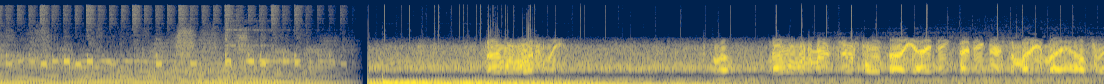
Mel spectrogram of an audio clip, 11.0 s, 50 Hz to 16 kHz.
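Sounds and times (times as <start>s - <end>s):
electronic music: 3.7s - 8.8s
low hum: 3.7s - 9.6s
voice over telephone line: 7.8s - 11.0s.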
